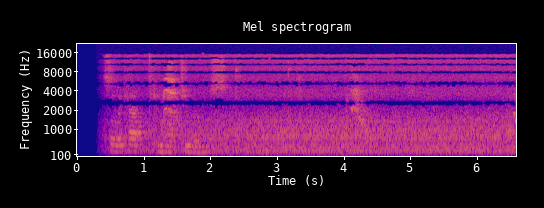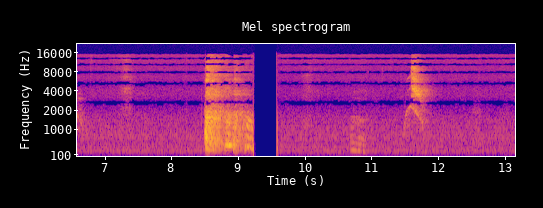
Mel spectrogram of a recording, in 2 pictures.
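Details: A serval gives short, high, bird-like chirps that slide downward while she eats, as a person calls her name and asks if she is hungry.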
